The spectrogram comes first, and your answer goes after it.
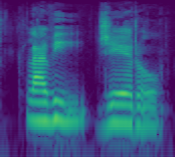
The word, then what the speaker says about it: clavigero: in friend and sorry in italian it's pronounced j if it's front of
